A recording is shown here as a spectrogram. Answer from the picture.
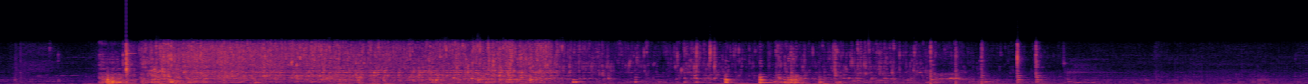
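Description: Toilet flushed from its cistern: a sharp click, then a sudden loud rush of water about a second in that runs steadily for about six seconds. It then turns irregular and splashy as the flush ends, fading away a couple of seconds before the end.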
